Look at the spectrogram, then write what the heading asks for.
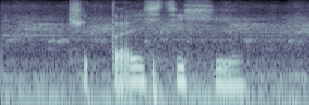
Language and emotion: Russian, neutral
